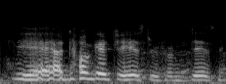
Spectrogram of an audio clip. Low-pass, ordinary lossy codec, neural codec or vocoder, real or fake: 7.2 kHz; Opus, 32 kbps; vocoder, 44.1 kHz, 128 mel bands every 512 samples, BigVGAN v2; fake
